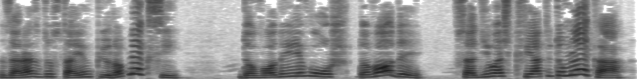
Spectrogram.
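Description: A woman voicing an excitable, fussy male crow who squawks indignant exclamations. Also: high-pitched, measured pace, voice pushed up, exaggerated voice.

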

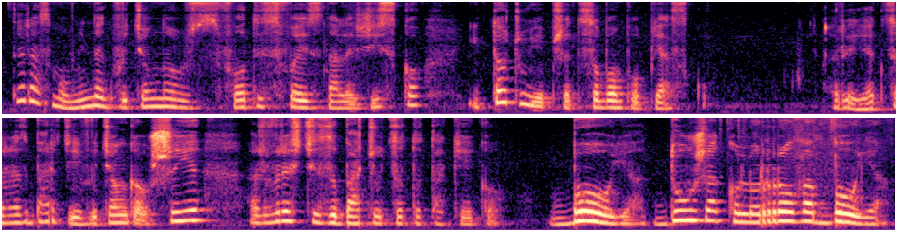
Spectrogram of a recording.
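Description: Woman narrator reading a storybook, gentle and even; gravelly, mellow tone. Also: mid-range voice, moderate pace.

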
